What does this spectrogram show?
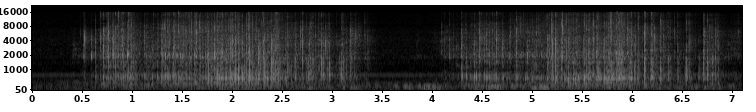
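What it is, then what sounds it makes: Sequin fabric journal cover being scratched. Long nails scratch the flat black sequins at the top edge of a reversible sequin fabric journal cover. Two bursts of dense, bright, rapid clicking and rasping are heard, with a brief lull between them. A faint steady tone sits underneath.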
